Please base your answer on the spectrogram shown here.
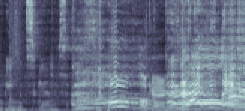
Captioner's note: all gasp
